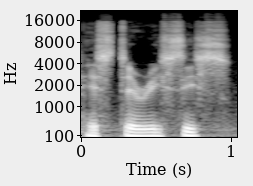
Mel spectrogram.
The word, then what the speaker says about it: hysteresis: where it says his that's hysteresis I think is how it's uh pronounced drop it right down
